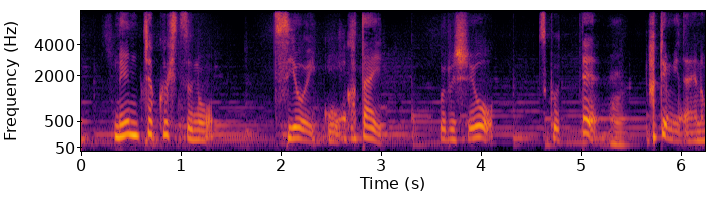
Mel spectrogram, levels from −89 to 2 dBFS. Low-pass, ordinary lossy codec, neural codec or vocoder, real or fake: none; none; codec, 16 kHz, 2 kbps, X-Codec, HuBERT features, trained on balanced general audio; fake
